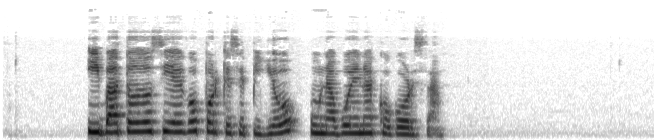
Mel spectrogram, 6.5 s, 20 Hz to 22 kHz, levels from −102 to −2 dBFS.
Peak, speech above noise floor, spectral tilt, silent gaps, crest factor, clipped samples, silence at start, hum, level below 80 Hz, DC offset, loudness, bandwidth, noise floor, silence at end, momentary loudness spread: -2 dBFS; 61 dB; -6 dB/octave; none; 18 dB; under 0.1%; 0.9 s; none; -64 dBFS; under 0.1%; -17 LUFS; 7.8 kHz; -77 dBFS; 2.1 s; 12 LU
